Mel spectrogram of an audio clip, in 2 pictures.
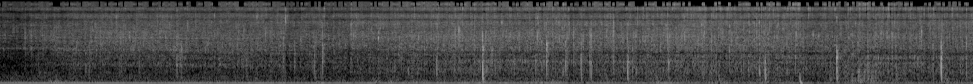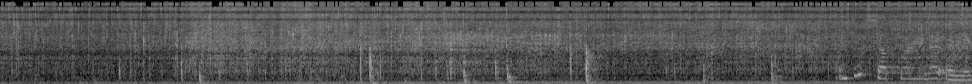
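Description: Oyster omelette mixture frying in oil in a hot pan on a stovetop, a steady loud sizzle running throughout with occasional scrapes and stirring clicks, no talking.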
